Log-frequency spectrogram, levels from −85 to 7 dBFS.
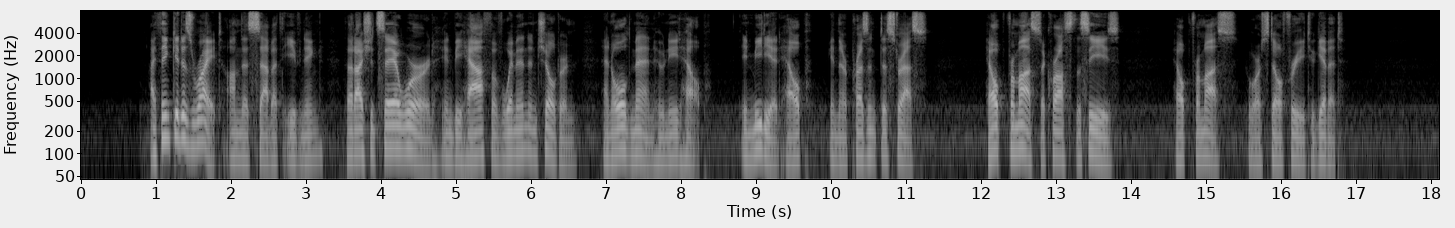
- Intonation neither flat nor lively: Yes, average, 4.0 semitones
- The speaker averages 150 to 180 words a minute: Yes, average, 160 wpm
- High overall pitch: No, very low, 95 Hz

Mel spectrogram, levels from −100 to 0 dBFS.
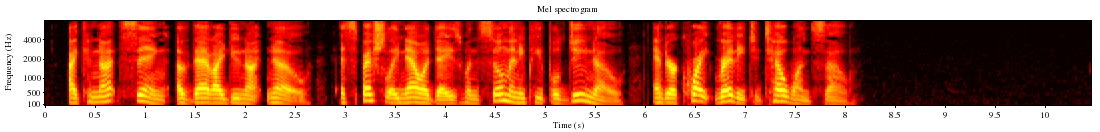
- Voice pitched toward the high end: No, medium, 155 Hz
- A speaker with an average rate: Yes, average, 145 wpm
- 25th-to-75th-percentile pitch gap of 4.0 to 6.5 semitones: Yes, average, 4.6 semitones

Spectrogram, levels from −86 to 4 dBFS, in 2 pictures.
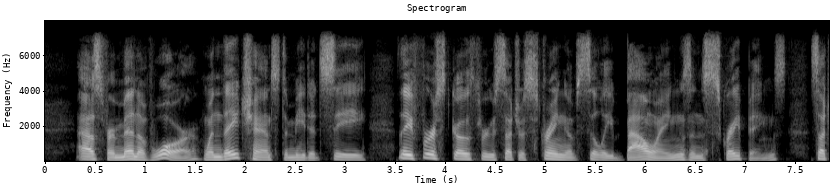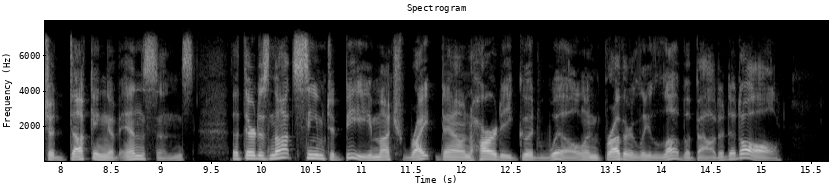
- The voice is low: Yes, low, 130 Hz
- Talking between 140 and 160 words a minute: No, average, 190 wpm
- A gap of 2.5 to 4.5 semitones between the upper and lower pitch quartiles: No, average, 4.9 semitones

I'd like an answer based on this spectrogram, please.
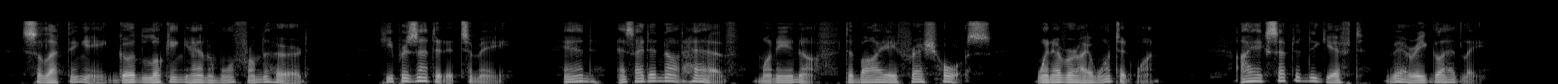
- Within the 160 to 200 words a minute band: No, average, 140 wpm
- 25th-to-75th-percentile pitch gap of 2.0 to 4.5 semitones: No, average, 5.0 semitones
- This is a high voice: No, low, 110 Hz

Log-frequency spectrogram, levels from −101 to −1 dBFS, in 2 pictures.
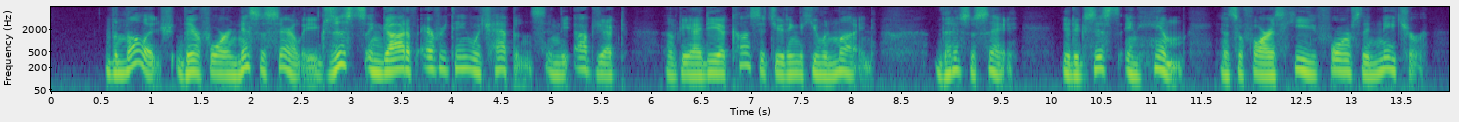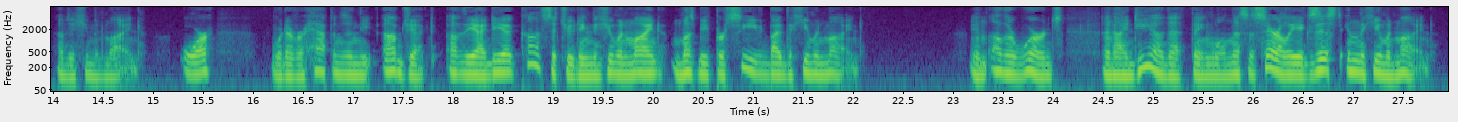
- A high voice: No, low, 135 Hz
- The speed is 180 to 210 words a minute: No, average, 165 wpm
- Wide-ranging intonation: No, average, 3.4 semitones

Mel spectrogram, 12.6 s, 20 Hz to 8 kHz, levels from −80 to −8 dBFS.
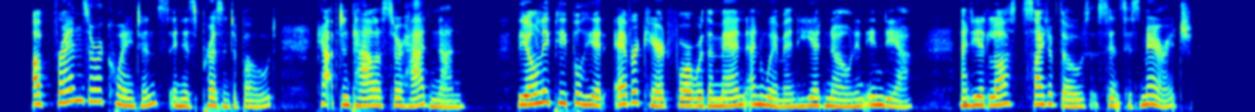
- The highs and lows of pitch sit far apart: No, average, 3.8 semitones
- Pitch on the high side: Yes, high, 205 Hz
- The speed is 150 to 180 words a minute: No, average, 190 wpm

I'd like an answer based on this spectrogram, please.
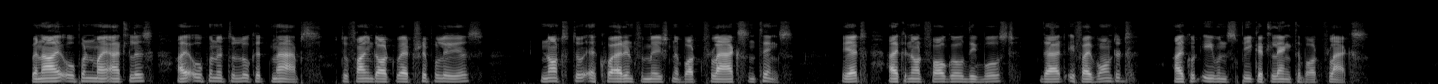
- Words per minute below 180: No, average, 185 wpm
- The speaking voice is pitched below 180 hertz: Yes, low, 135 Hz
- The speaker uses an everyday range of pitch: No, narrow, 1.8 semitones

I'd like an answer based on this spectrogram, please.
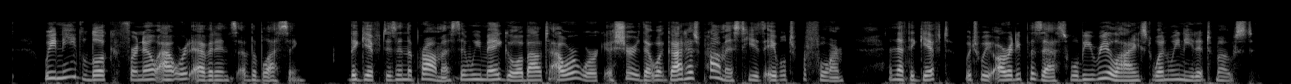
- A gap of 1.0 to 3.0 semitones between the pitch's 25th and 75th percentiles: Yes, narrow, 2.5 semitones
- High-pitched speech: Yes, high, 210 Hz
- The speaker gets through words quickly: Yes, fast, 235 wpm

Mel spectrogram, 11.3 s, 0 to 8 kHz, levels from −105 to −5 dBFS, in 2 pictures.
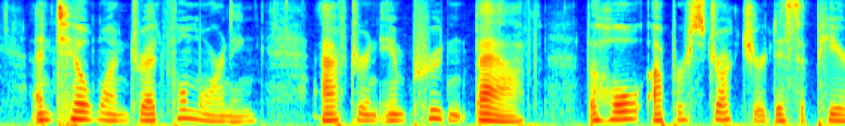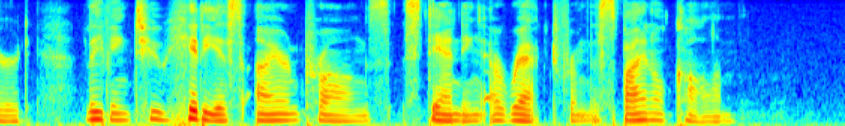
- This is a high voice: No, medium, 150 Hz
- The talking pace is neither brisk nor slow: No, slow, 130 wpm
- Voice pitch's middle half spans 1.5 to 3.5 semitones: Yes, narrow, 2.4 semitones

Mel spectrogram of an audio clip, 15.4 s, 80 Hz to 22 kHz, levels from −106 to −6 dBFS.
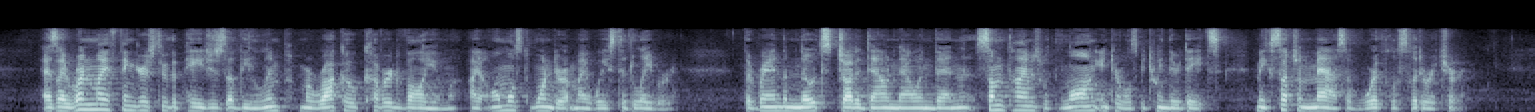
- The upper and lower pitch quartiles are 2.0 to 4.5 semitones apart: No, average, 5.0 semitones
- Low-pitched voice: Yes, low, 130 Hz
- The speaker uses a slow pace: No, average, 165 wpm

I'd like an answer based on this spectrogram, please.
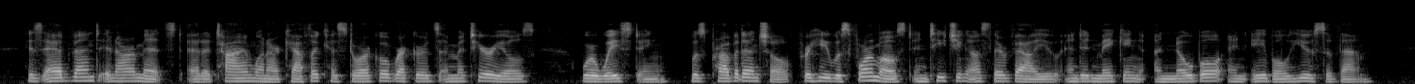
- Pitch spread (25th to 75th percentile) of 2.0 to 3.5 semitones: Yes, narrow, 2.4 semitones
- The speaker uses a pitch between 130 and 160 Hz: Yes, medium, 140 Hz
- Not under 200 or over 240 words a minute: No, average, 165 wpm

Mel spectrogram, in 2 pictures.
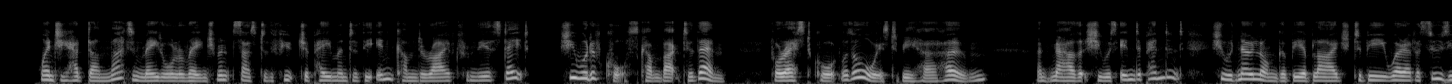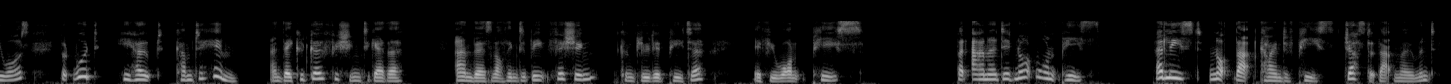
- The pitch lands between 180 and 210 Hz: Yes, medium, 185 Hz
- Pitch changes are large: Yes, wide, 6.0 semitones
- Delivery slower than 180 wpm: No, average, 200 wpm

